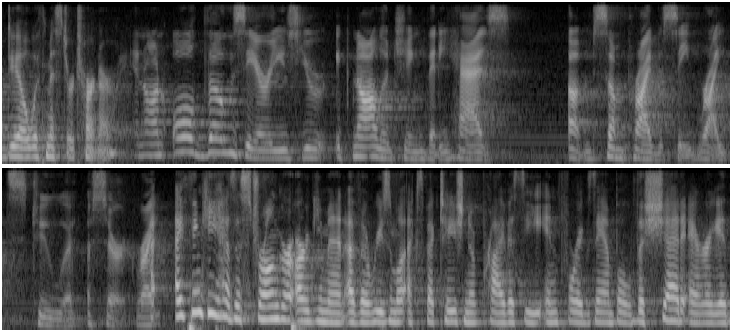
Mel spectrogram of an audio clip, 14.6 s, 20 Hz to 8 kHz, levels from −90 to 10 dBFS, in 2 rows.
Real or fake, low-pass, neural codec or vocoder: real; 7.2 kHz; none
